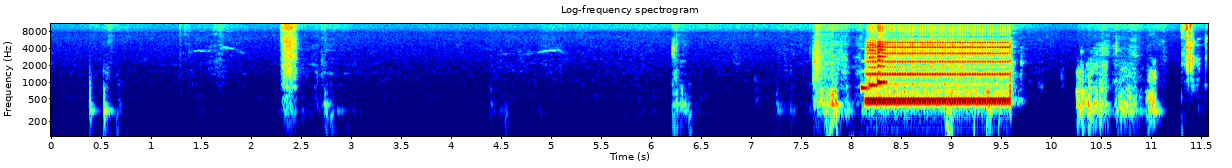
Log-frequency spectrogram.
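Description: A few scattered clicks and taps, then a single loud outgoing phone call ring tone that holds steady for about a second and a half, followed by some brief rustling noises. No one speaks.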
